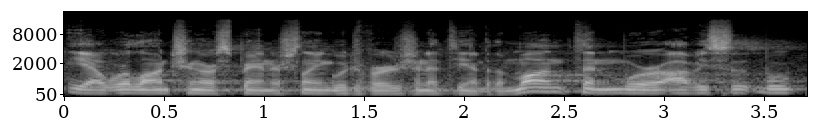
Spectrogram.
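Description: A man with a lowish voice speaks as a panelist at a live event. He is opinionated and repeats himself for emphasis. His voice carries through a reverberant hall with light background noise. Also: fast talker. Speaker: panelist, horror fiction podcaster. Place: large conference room with audience.

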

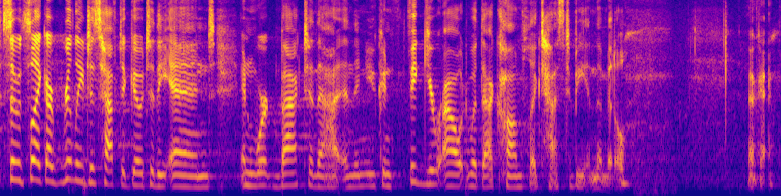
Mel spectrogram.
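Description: A woman speaks to a conference audience in a room with long, ringing reverb. Her delivery is informal and animated, with punchy emphasis and slangy phrasing. She sounds like a workshop leader who likes to put questions straight to the room. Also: lowish voice, fairly quick. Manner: animated, colloquial, emphatic, mildly sweary, puts questions to the room. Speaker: speaker leading a workshop on audio drama writing.

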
